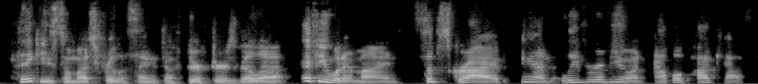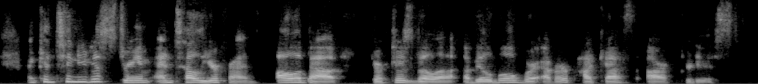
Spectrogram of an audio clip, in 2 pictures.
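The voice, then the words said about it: Polished presenter voice. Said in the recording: “put on my presenter voice ... Presenter voice ... It's a good voice.”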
